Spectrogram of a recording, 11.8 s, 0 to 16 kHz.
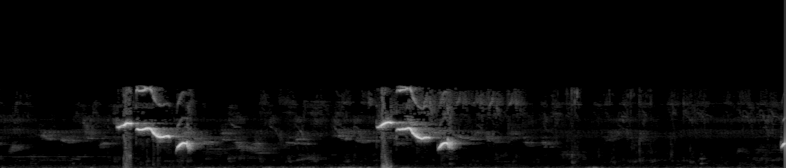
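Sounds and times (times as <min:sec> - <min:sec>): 
oriental magpie-robin giving a short sweet whistled phrase: 0:01.8 - 0:03.1, 0:05.6 - 0:07.1.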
